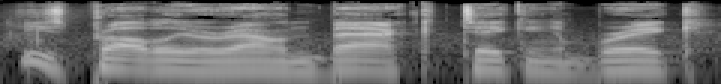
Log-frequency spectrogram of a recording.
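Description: An uptight, practical worrier from a comedy radio play, played by a man. His voice sits fairly low and sounds wary and exasperated. Faint noise sits behind the dialogue. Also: steady tone, moderate pace, fairly bright tone, lightly acted. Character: uptight, anxious, practical male partner prone to paranoia. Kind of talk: sci-fi comedy audio drama acting.

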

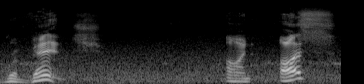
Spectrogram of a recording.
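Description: Guy acting as earnest scientist in sci-fi audio drama, dramatic n lively, noisy behind him. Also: medium pitch, drawn-out words, creaky, heavily acted. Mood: indignant realization. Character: earnest, astonished scientist on a perilous expedition. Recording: noisy background hum.

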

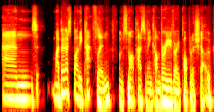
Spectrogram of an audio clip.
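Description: A man's voice: medium pitch, fairly quick, slightly rough, no room sound. A man chatting as a podcast guest, rambling and self-deprecating with frequent restarts. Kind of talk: casual interview talk. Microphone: podcast mic.

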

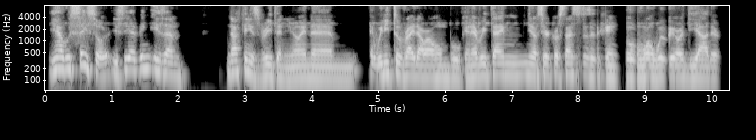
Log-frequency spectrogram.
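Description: A man who learned English later in life, a podcast guest telling his story in an unhurried, reflective way with pauses. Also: medium pitch, a little mellow, no room sound. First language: not English. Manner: unhurried and thoughtful, with pauses and fillers.

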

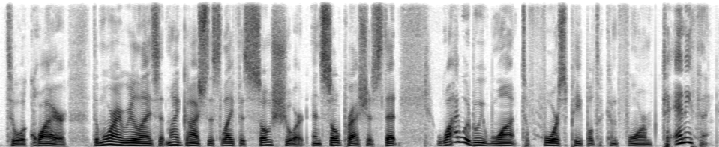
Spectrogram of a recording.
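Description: A man's voice: mid-range voice, a little mellow, no room sound, studio quality. A man in his fifties hosting an interview, talking in an earnest, reflective way with many restarts. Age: 50s. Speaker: podcast host. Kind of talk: conversational interview.

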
